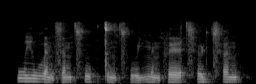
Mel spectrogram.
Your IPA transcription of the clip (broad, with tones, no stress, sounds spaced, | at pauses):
w iː˧ w l ɐ˨˩ n s ɐ˨˥ m t͡sʰ uː˨˥ k̚ t̪ ʊ˨˧ ŋ t͡sʰ uː˨˥ j ŋ ɵ˨˧ n f ɛː˧ t͡sʰ ɵ˥ ɥ t͡sʰ ɐ˥ n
